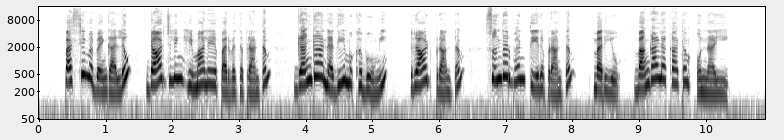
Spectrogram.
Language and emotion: Telugu, neutral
